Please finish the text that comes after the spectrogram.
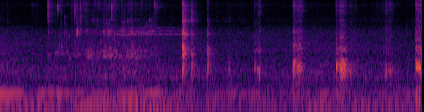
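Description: Raw mango pulp being pressed through a sieve gives soft wet drips and small clinks and taps, close by and fairly quiet, over a steady low hum.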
